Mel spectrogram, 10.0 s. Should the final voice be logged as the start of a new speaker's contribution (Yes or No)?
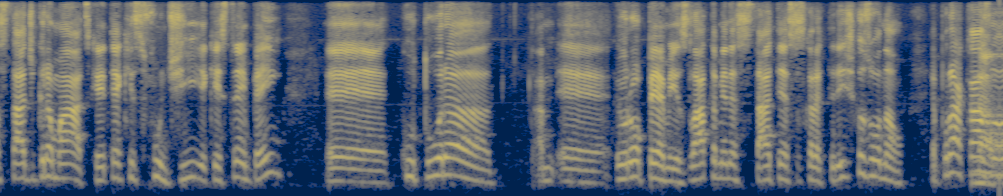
No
